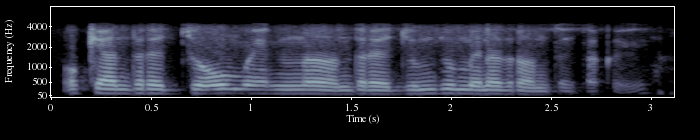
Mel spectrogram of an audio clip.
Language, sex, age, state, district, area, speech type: Kannada, male, 18-30, Karnataka, Koppal, rural, conversation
